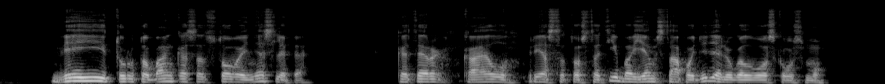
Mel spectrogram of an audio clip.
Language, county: Lithuanian, Kaunas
